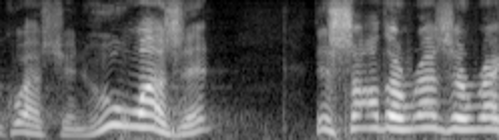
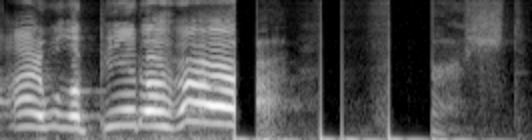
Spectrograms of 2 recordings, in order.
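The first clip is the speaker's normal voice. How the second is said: loud then whispered; 5 semitones higher, 8 dB louder than usual. Acted. Jesus quoted, dropping to whisper.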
